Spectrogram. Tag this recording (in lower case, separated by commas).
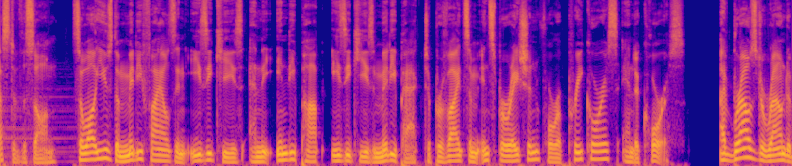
speech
